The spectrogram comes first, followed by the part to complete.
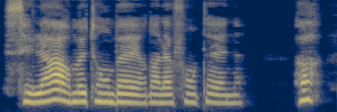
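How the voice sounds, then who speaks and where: A woman reading a classic novel aloud as an audiobook, in a measured, expressive way. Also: mid-range voice, no echo. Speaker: audiobook reader.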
